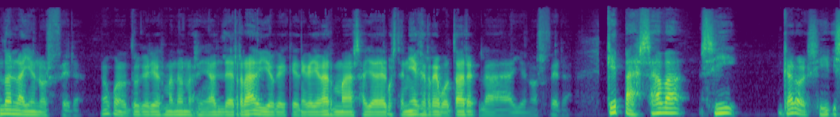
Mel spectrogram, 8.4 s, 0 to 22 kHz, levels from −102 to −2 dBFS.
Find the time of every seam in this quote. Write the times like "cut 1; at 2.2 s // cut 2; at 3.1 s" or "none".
cut 1; at 3.0 s // cut 2; at 3.9 s // cut 3; at 4.8 s // cut 4; at 6.0 s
